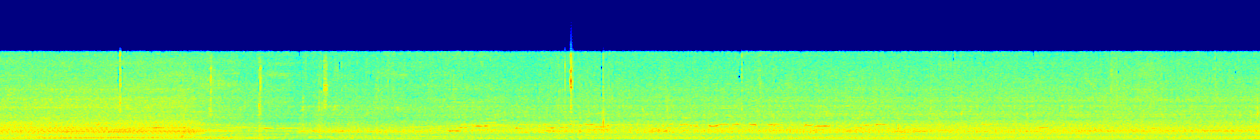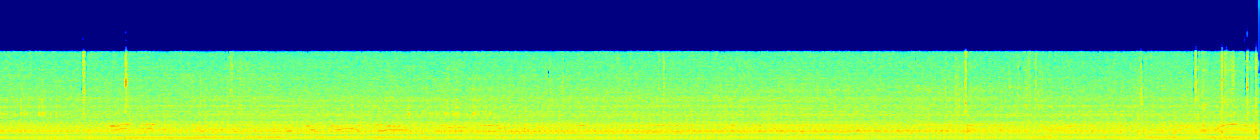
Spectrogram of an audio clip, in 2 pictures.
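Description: Road vehicle engine running while driving, heard from inside the moving vehicle. The engine note dips briefly about three seconds in, then holds a steady pitch.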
